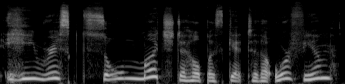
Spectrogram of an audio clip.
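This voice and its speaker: A woman voicing an anxious, earnest young male ghost in a narrated story, with a hesitant, halting manner. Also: on the high side, lively intonation, mellow, no room sound, clean studio sound, pitched above the performer's own voice. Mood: pleading.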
